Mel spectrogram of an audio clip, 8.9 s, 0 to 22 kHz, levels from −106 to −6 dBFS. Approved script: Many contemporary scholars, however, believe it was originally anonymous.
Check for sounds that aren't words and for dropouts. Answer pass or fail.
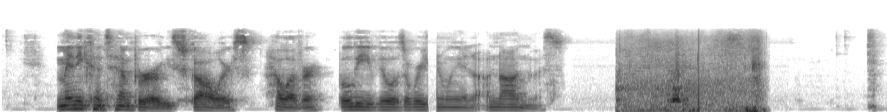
fail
